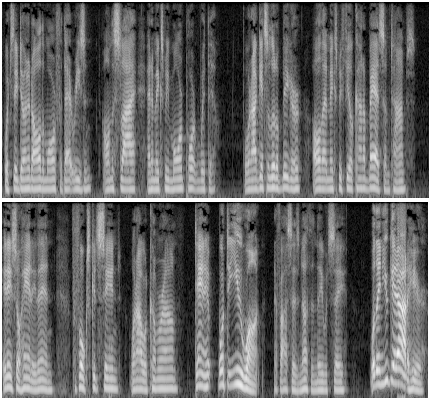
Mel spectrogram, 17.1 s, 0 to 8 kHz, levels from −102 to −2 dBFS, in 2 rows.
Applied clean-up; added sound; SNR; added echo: none; none; none; none.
